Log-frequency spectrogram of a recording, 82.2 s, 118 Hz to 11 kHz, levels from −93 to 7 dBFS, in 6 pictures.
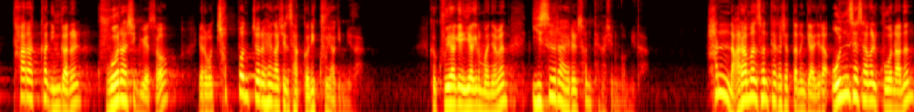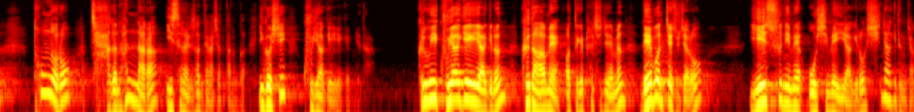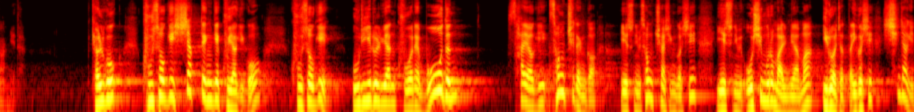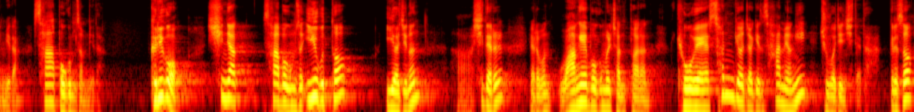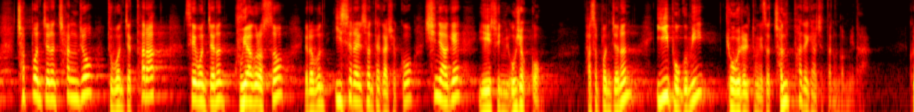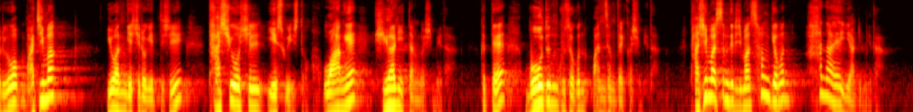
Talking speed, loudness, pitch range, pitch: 310 characters per minute, -18 LUFS, 145-210 Hz, 185 Hz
